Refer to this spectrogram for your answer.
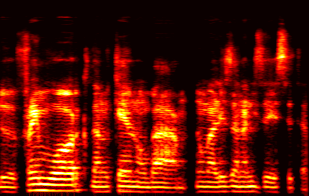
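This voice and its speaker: A man with an Italian accent against a quiet background. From Italy. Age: 40s. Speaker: customer experience consultant. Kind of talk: podcast interview. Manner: halting, many fillers.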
